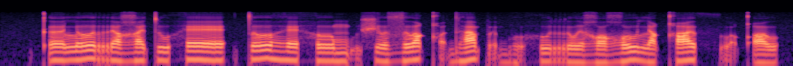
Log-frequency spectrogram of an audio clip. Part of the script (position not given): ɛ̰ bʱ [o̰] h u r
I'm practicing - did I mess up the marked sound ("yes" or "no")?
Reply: no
